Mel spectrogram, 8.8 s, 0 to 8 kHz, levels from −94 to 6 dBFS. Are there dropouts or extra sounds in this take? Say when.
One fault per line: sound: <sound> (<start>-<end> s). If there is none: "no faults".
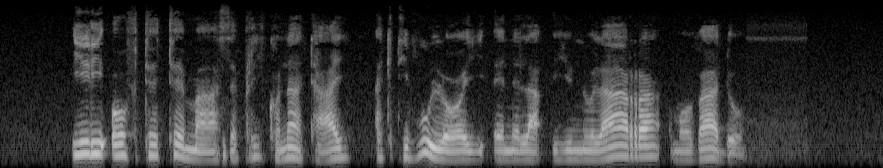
no faults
